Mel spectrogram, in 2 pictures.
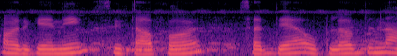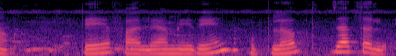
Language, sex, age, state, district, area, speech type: Goan Konkani, female, 30-45, Goa, Ponda, rural, read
